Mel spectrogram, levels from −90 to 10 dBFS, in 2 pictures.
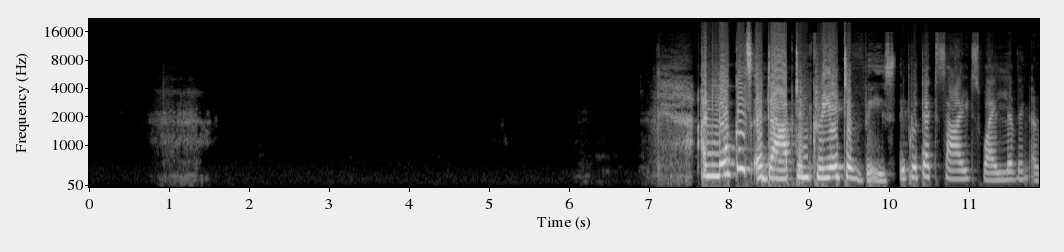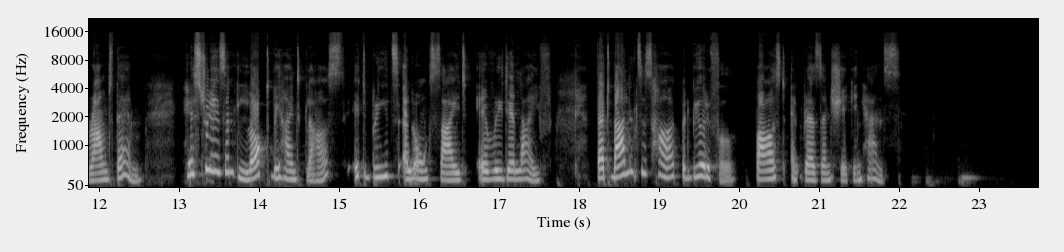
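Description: From 7.6 to 9.52 s the speech is harshly distorted. This is microphone overload, likely from an input set so high that peaks ran about 15 dB past the converter's ceiling and nearly a third of the waveform was flattened. It sounds gritty and crackling on the loudest syllables. At 7.66 s the level drops about 2 dB, and at 9.51 s it drops about 10 dB. Both are the microphone volume being stepped down, likely by call software reacting to the clipping. Unlike the overload, each step adds no distortion. Voice and background fall together, instantly, to a new steady level. A milder overload follows from 10.17 to 10.47 s, just before "sites while". It runs about 3 dB over, so only a small fraction of peaks are cut and the crackle is brief. At 10.53 s, also just before "sites while", a third step of about 5 dB lowers everything cleanly, with no edge on the sound.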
